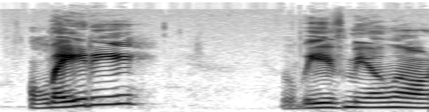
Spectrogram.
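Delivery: slow talking-animal fox voice. Retelling what a tailless fox seemed to say: voicing a fox. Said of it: "he turned around, he was like".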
